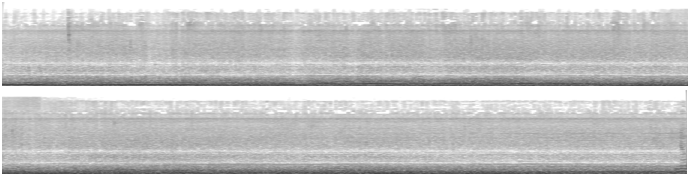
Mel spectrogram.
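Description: A loud, steady low rumble with a hum that wavers slightly in pitch.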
